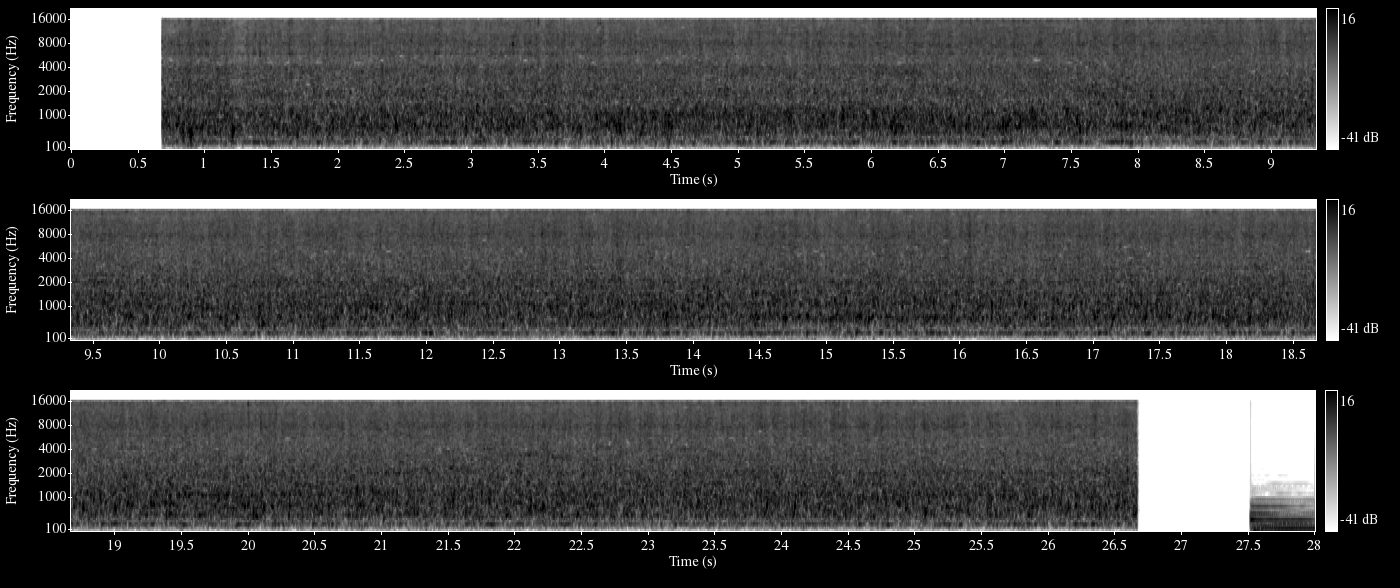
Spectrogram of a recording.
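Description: Steady rushing noise like running water, starting abruptly just under a second in and cutting off suddenly near the end.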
